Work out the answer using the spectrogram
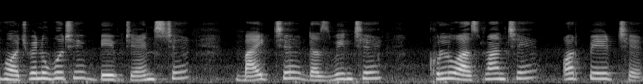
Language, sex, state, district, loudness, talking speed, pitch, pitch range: Gujarati, female, Maharashtra, Mumbai Suburban, -18 LUFS, 150 wpm, 255 Hz, 220-275 Hz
